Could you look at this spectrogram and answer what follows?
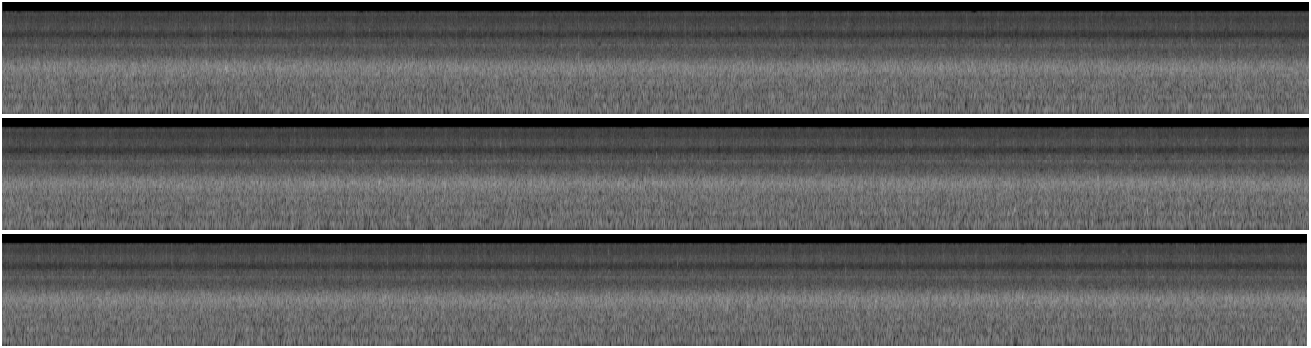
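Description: Steady rush of running water in a koi pond, an even hiss that does not change.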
